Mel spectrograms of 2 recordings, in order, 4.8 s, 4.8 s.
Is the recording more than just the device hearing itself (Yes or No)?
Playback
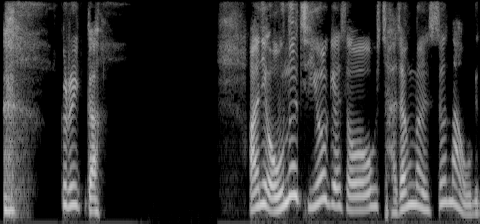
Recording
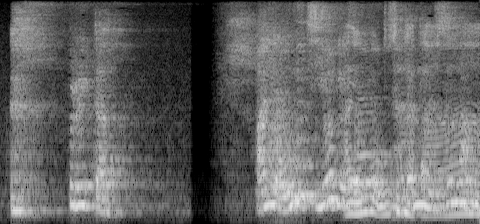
Yes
